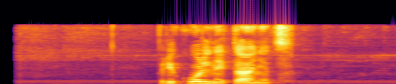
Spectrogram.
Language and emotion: Russian, neutral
